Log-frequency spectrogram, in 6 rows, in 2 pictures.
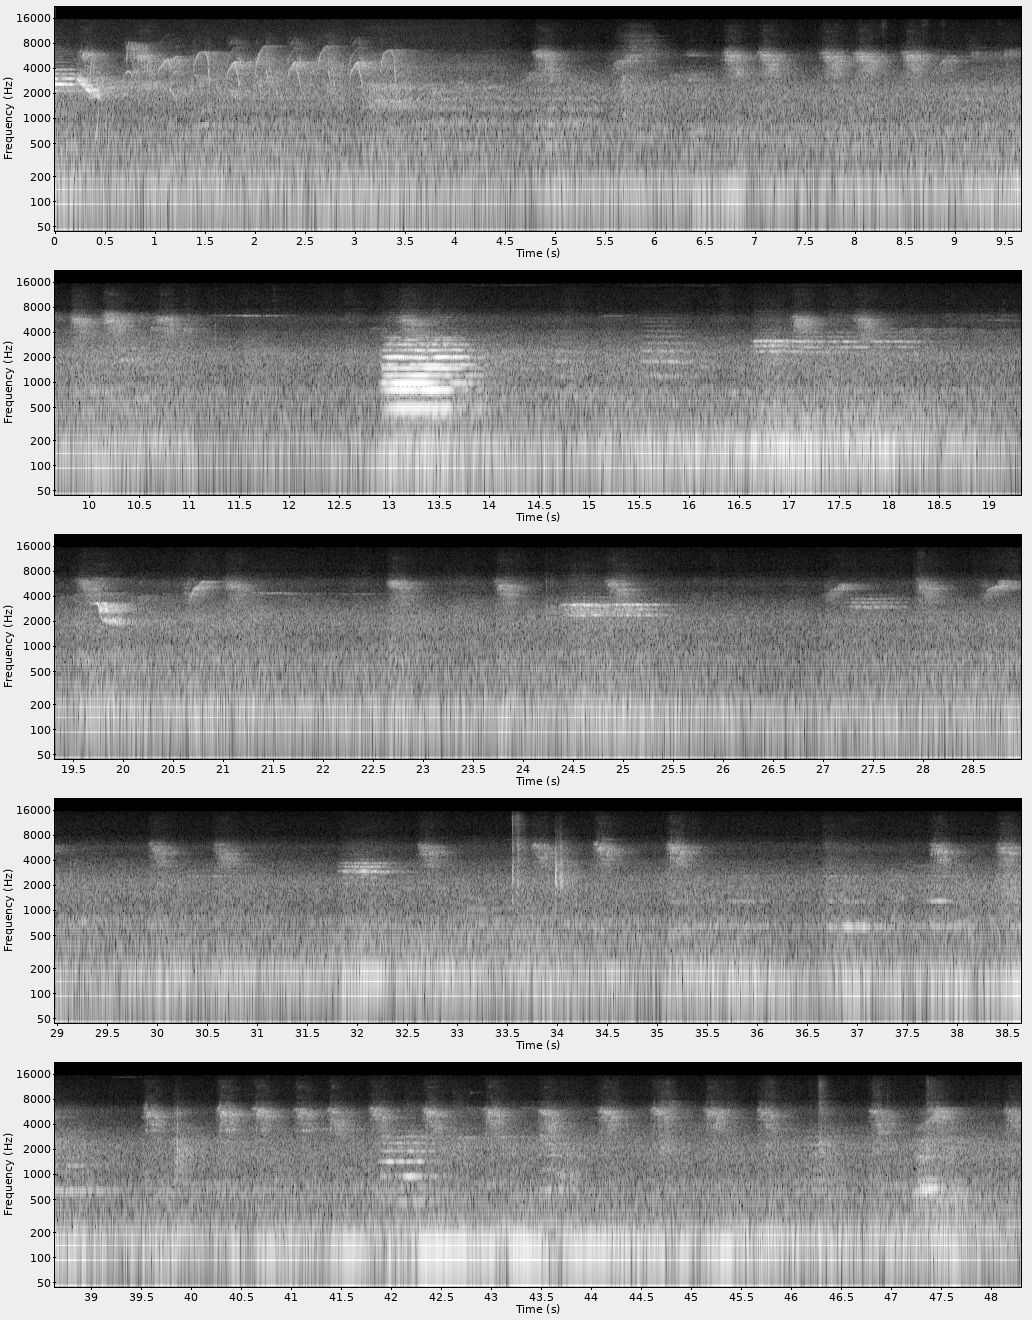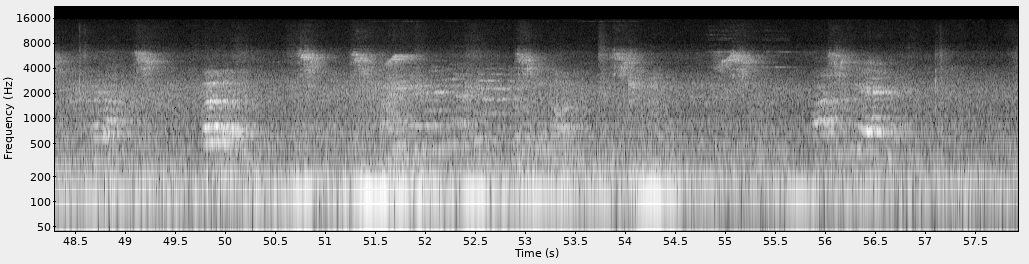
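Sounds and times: vehicle horn honk: 0.0 - 0.8, 12.9 - 14.1, 16.6 - 18.4, 31.8 - 32.4, 41.9 - 42.6
small birds chirping: 0.0 - 5.0.

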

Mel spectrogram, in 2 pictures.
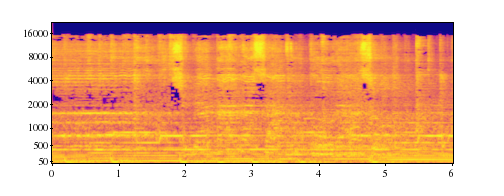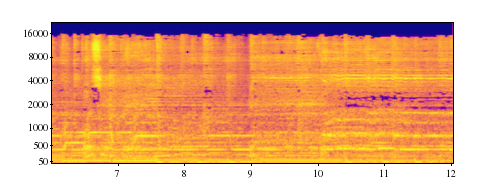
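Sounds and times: band with drums and bass: 0.0 - 12.0
voices singing in harmony: 0.0 - 12.0.

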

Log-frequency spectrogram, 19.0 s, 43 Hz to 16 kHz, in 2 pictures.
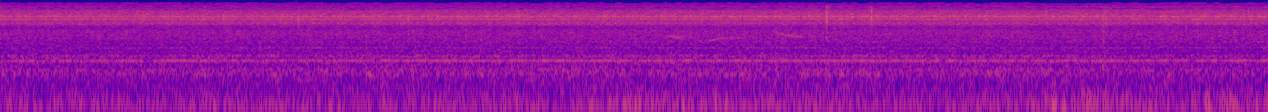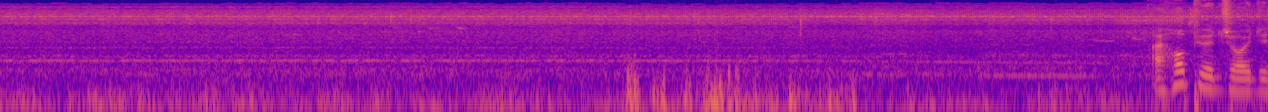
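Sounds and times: electric hub motor whining: 0.0 - 19.0
wind and tyres on asphalt: 0.0 - 19.0.

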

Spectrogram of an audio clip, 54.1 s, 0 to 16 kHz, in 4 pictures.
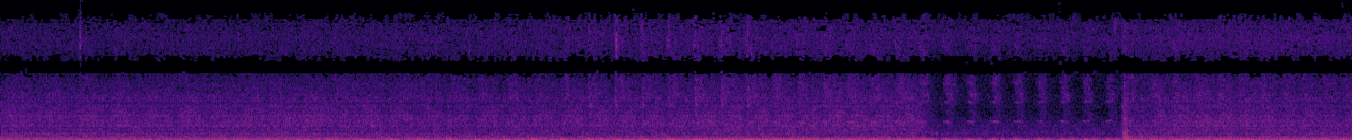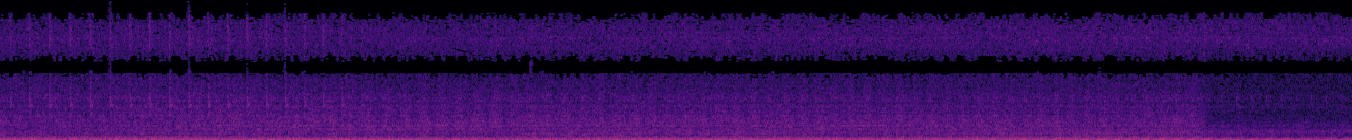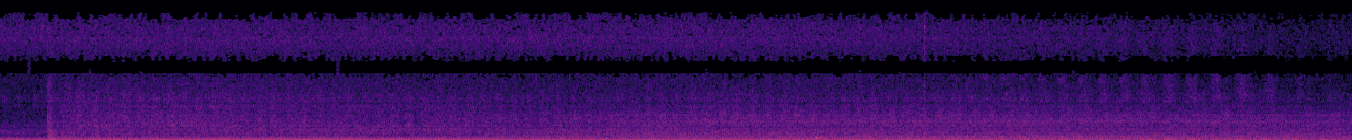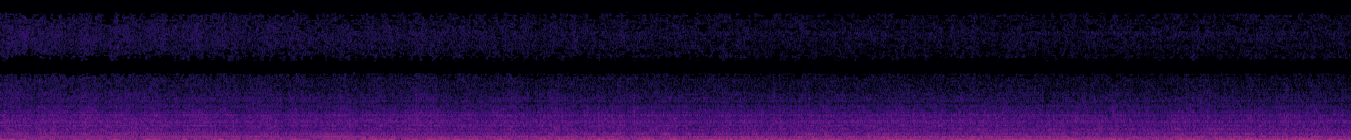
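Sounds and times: washing machine motor humming: 0.0 - 54.0.

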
